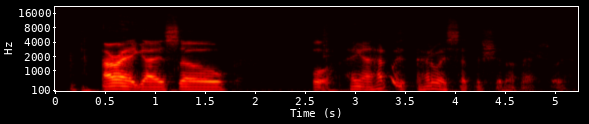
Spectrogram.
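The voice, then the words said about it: Strained, cracking damaged voice. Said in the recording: “my voice is so fucked up. I cannot fix it. ... He hasn't hit puberty. ... I can't sing. I can't talk right.”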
